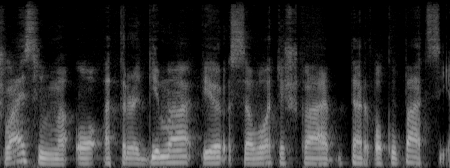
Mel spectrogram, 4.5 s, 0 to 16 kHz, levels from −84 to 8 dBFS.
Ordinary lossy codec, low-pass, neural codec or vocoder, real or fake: Opus, 64 kbps; 14.4 kHz; codec, 44.1 kHz, 2.6 kbps, DAC; fake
